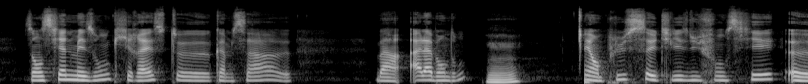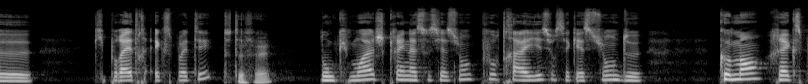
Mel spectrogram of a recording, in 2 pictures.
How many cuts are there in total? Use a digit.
3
